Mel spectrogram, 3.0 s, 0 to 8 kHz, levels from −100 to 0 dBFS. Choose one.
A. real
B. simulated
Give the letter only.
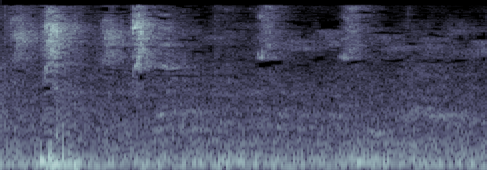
B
